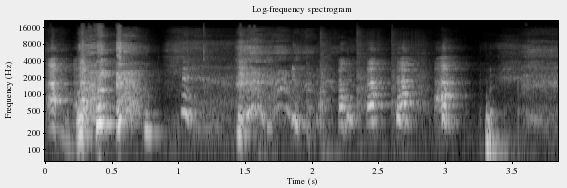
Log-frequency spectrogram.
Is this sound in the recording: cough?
yes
